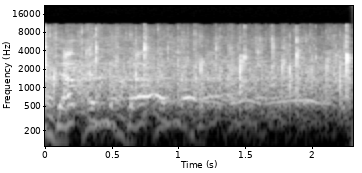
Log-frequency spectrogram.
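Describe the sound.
Dense, steady clapping rises from a crowd at a devotional chant, running under a chanting voice throughout.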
